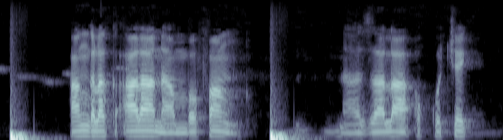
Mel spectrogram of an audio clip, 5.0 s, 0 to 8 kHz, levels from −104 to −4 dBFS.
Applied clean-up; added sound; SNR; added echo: none; Bass drum; -3 dB; none.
